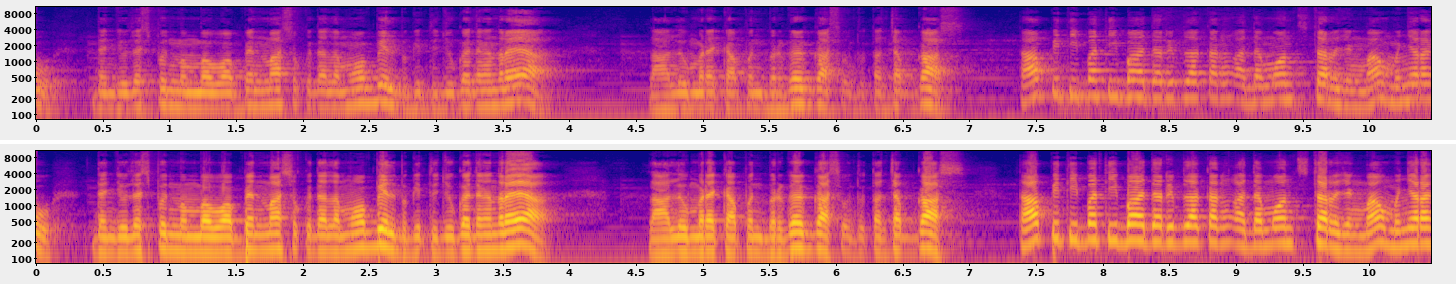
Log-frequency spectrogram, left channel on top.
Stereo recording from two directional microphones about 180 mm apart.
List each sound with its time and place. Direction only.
0.4 s a man's voice: 30° right (ahead or behind)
